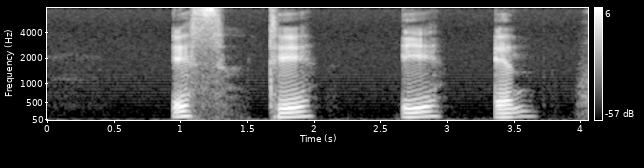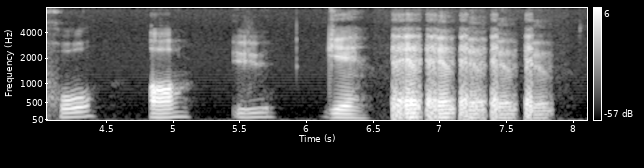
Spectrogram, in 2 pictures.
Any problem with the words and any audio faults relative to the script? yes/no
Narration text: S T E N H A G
yes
